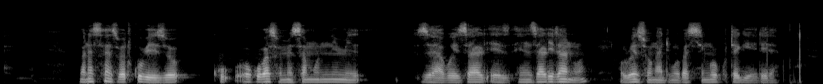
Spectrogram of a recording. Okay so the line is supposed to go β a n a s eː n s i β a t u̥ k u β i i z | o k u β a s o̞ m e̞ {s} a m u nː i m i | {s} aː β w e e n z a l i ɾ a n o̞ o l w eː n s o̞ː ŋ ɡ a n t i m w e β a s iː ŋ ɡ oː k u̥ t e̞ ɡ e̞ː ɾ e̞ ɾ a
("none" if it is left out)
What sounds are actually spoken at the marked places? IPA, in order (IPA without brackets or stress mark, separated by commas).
s, z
